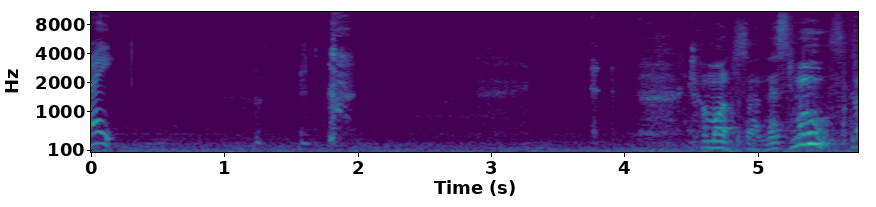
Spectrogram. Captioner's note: coughing,</i> <i> Gagging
